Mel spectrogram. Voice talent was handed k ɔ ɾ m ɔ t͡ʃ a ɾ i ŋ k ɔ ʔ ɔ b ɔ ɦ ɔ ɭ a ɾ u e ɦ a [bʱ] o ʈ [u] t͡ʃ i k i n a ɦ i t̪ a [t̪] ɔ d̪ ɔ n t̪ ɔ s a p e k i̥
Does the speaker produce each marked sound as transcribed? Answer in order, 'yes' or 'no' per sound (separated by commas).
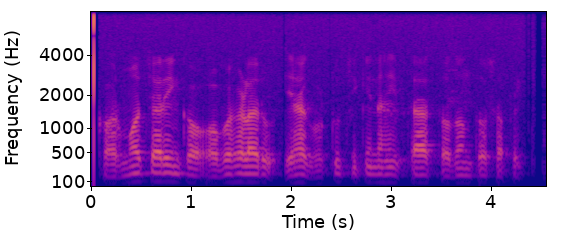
no, yes, yes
